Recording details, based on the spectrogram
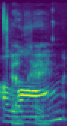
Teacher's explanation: along is much more open you drop your jaw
